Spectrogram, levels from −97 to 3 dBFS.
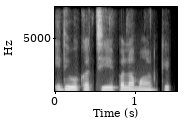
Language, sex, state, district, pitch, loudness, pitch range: Telugu, female, Telangana, Hyderabad, 210 Hz, -14 LUFS, 190-215 Hz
